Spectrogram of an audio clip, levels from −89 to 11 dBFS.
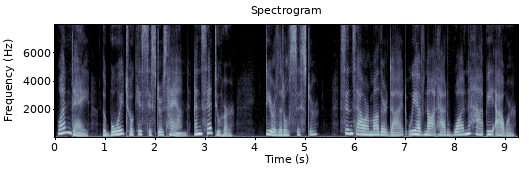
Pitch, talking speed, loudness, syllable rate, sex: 200 Hz, 170 wpm, -17 LUFS, 4.3 syllables/s, female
